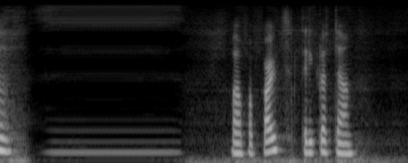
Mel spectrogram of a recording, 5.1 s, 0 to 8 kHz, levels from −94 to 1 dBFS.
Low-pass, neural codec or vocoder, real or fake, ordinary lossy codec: 7.2 kHz; codec, 16 kHz, about 1 kbps, DyCAST, with the encoder's durations; fake; Opus, 64 kbps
